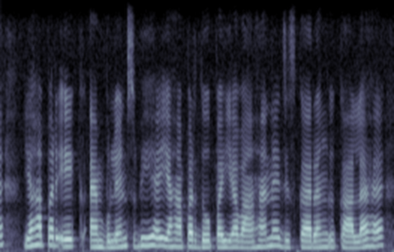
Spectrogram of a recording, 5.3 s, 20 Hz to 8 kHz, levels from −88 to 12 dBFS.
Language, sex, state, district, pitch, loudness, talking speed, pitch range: Hindi, female, Jharkhand, Ranchi, 210 Hz, -15 LUFS, 180 wpm, 200-240 Hz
